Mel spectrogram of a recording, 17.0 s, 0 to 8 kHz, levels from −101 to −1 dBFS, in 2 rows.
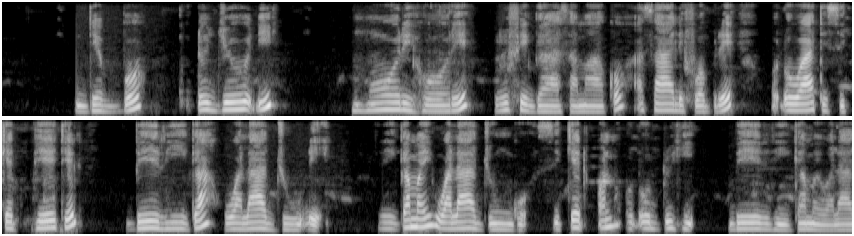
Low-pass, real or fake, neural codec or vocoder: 7.2 kHz; real; none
